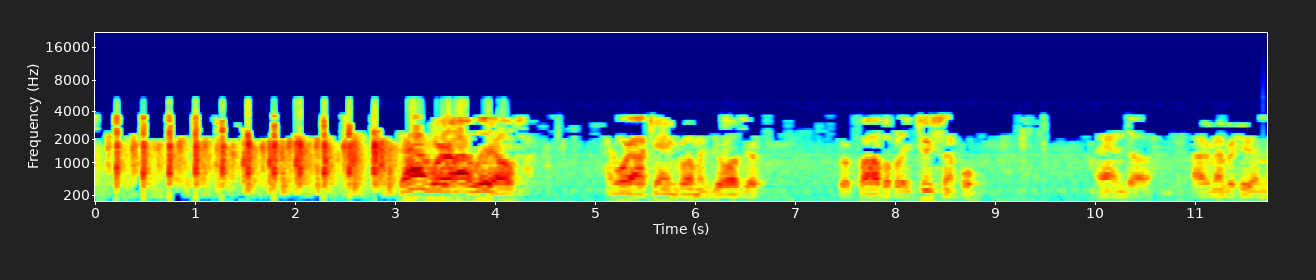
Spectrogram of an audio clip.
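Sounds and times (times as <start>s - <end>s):
audience applause: 0.0s - 3.2s
sharp evenly spaced claps at a quick beat: 0.0s - 3.5s
speech: 3.1s - 4.4s, 5.2s - 6.8s, 7.5s - 9.0s, 10.1s - 11.7s.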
